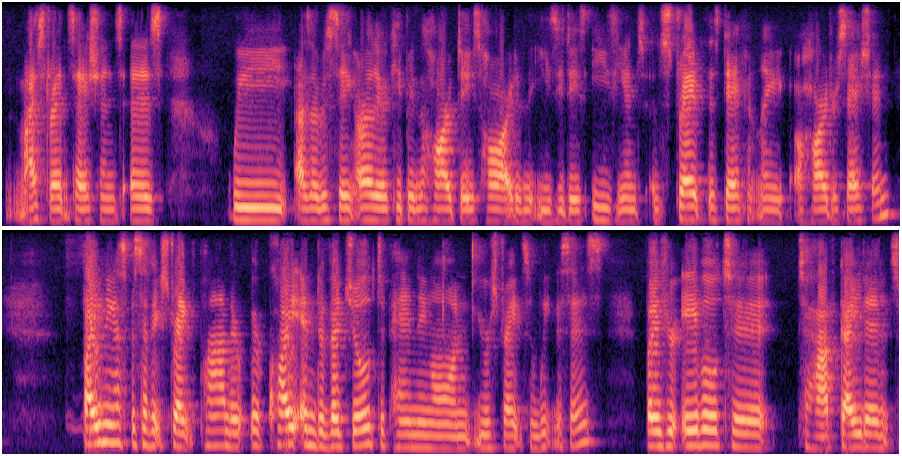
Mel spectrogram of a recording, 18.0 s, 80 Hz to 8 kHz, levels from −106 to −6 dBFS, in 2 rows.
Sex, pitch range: female, 155-190 Hz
